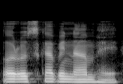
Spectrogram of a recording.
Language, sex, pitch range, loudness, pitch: Urdu, male, 115-130 Hz, -14 LUFS, 125 Hz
